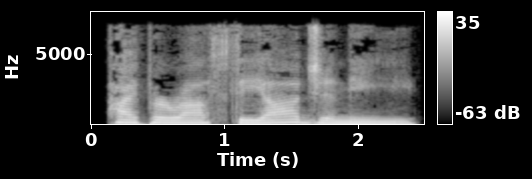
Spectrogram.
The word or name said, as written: hyperosteogeny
